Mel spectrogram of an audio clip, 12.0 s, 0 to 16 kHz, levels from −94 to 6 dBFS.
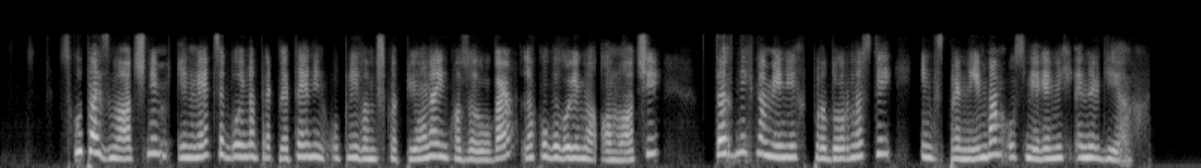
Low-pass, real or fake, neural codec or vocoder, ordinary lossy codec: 7.2 kHz; fake; codec, 16 kHz, 1 kbps, FreqCodec, smaller model; none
